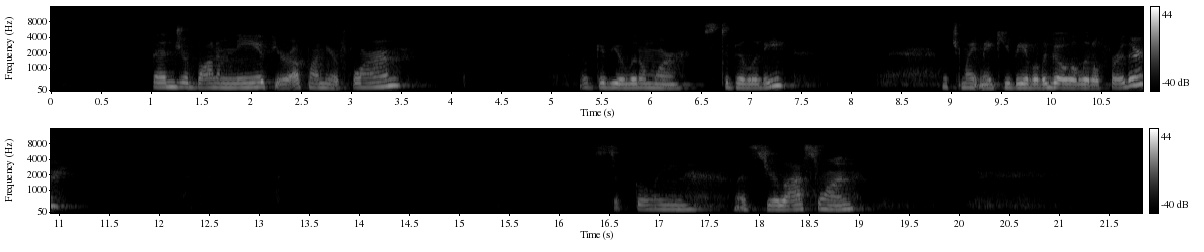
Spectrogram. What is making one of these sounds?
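A young woman speaks calmly into a close microphone.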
